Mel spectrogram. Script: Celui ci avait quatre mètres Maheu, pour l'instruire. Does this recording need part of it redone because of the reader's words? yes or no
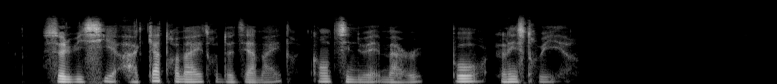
yes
